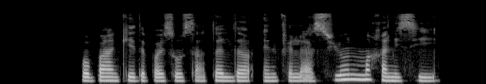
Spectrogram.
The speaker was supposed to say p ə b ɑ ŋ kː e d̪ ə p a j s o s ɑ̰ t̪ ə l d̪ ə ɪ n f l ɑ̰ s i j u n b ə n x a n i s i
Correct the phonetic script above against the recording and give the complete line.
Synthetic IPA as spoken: p ə b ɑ ŋ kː e d̪ ə p a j s o s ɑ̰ t̪ ə l d̪ ə ɪ n f l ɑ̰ s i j u n m ə x a n i s i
